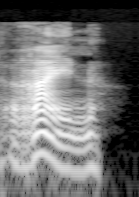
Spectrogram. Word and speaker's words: rein: The word for clean is rein. Spelled R-E-I-N. Yes. Like a clean Rhine. The Rhine River is not very clean. Yes. But, yes. Of course, the Rhine River is spelled with R-H-E-I-N. Yes. But Rhine, R-E-I-N, means clean. Es ist rein. Another word for clean is sauber. S-A-U-B-E-R, sauber.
